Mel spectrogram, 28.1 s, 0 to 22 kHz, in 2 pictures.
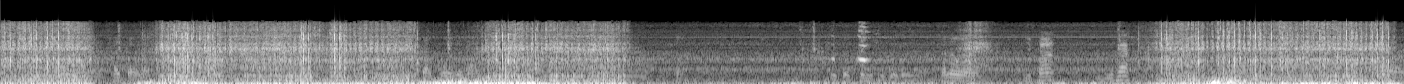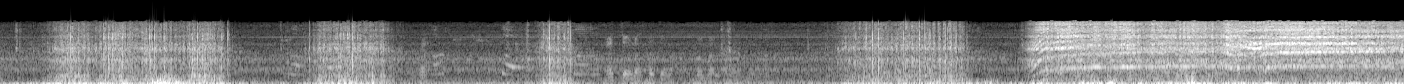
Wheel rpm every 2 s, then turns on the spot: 30, 40, 30, 10, 0, 10, 40, 40, 20, 10, 0, 30, 140, 230.
2-8 12-18 22-24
